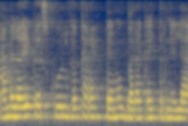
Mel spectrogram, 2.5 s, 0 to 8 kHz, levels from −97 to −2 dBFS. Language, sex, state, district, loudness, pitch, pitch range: Kannada, female, Karnataka, Chamarajanagar, -16 LUFS, 220 Hz, 205-235 Hz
